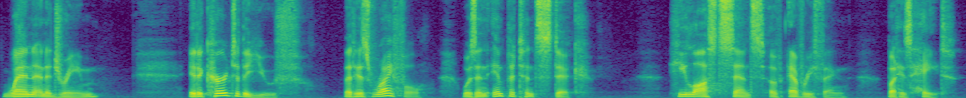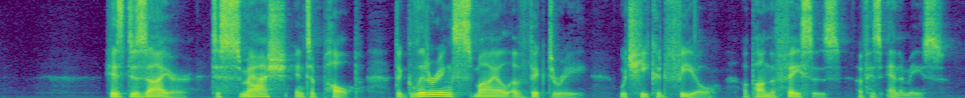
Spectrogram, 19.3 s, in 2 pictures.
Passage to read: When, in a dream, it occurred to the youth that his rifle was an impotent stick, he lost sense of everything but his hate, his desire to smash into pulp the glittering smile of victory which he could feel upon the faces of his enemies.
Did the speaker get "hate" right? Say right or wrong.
right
